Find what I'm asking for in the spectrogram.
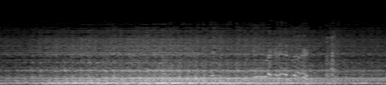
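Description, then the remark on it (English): A helicopter used to herd cattle on a ranch drones steadily and loudly, a deep, continuous rumble with a throbbing low pulse that holds for the whole stretch without pause. “don't they use the helicopter to herd cattle with?”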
